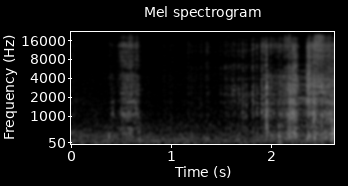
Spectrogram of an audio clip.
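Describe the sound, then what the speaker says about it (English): Scissors snipping out a paper piece, soft quiet cuts and rustling that grow a little busier toward the end, close and faint. "So I'll just cut the other one out."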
